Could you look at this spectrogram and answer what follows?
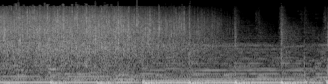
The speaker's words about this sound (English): Thank him with a clap offering, would you?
